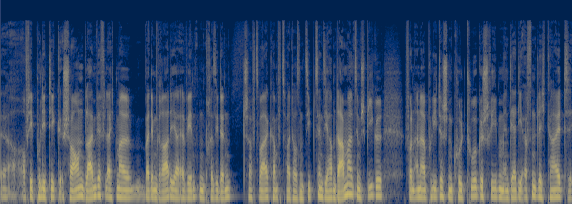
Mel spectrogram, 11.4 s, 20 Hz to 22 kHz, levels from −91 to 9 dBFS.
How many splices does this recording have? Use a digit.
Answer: 0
